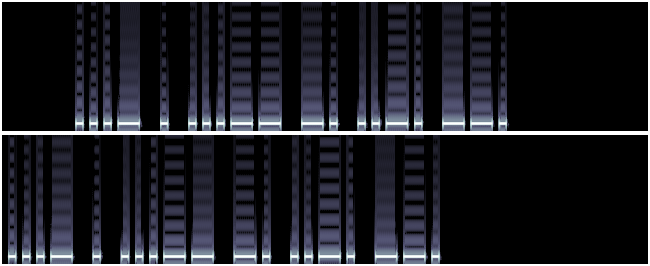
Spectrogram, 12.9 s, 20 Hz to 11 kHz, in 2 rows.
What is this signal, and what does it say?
Morse code, heard as a keyed tone, about 17 wpm, 700 Hz. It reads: VE3NFG VE3NFG
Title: DXCC-100 Call Signs - 6 Characters - Repeated 3x - 17wpm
